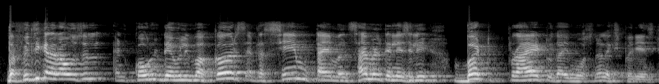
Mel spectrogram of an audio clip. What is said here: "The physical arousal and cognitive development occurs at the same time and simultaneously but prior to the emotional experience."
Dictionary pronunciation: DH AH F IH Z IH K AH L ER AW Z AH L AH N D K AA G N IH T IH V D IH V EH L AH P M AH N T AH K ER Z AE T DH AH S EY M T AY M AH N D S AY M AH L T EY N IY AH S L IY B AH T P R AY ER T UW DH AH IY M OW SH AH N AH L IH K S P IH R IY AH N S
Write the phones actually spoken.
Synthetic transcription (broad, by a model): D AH F IH Z IH K AH L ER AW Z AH L AH N D K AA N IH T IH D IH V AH L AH M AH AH K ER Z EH T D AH S EY M T AY M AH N S AY M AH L T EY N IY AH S L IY B AH T P R AY ER T UW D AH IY M OW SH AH N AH L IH K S P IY R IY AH N S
